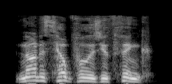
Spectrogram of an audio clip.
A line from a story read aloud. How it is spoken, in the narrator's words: Naomi snapped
